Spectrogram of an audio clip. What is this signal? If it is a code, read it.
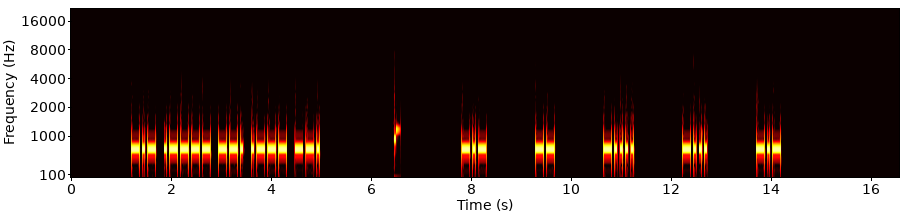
Morse code, heard as a keyed tone, about 22 wpm, spaced as for 11 wpm, 700 Hz. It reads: K1GJG KM6BK
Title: USA Call Signs - 5 Characters - 6x Character Spacing - 22wpm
